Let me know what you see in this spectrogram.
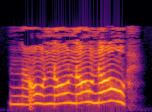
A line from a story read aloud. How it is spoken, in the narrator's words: Hazel moaned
